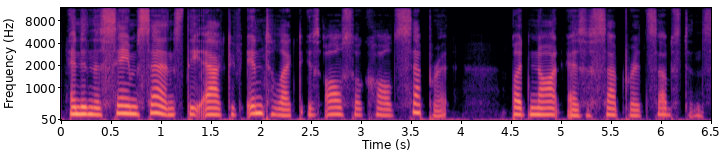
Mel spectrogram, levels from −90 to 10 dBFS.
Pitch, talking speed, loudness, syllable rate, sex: 195 Hz, 165 wpm, -19 LUFS, 5.9 syllables/s, female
